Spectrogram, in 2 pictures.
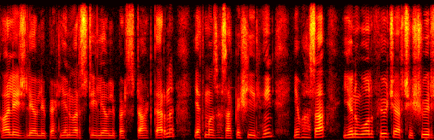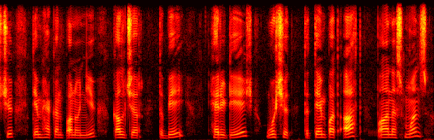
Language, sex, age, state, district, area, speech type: Kashmiri, male, 60+, Jammu and Kashmir, Ganderbal, rural, spontaneous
